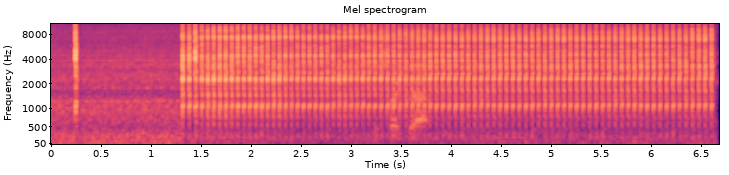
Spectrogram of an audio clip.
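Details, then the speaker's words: 2004 Mercedes ML320 (W163) running with the fan on: fast steady clicking, about ten a second, when the temperature dial is turned toward cold, because the blend door actuator is stuck and won't move. "you'll probably hear a lot of clicking as you turn the temperature dial usually towards cold it'll start clicking because it's stuck and it won't move anymore"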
